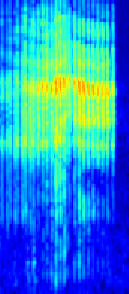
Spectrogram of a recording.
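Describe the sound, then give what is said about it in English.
A belted kingfisher's rattle call: a loud, dry burst of rapid clicking notes, around twenty-five in about a second and a half, harsh and evenly spaced, then an abrupt stop. “Experienced birders would say rattle.”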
